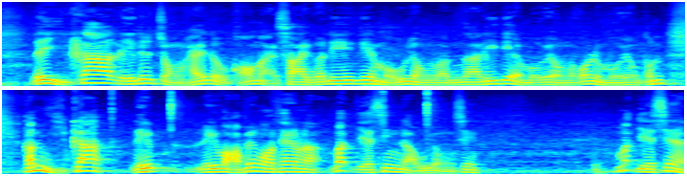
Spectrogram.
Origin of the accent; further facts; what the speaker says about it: Hong Kong; 我哋香港人而家只有等待黎明嘅啫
